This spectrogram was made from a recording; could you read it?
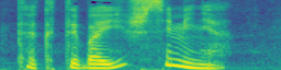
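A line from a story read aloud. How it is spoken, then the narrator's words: Soft question. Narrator (Russian): мягко спросил его человек на троне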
